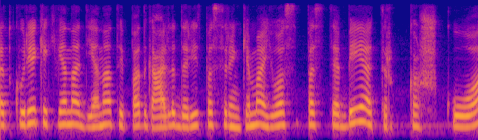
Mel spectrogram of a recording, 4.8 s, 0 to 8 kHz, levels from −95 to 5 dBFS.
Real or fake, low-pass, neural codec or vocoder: real; 7.2 kHz; none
